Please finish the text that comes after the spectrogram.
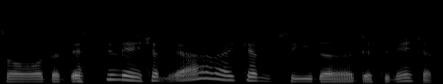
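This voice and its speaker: A man's voice: mid-range voice, big pitch swings, measured pace, creaky, dark tone, dry recording, highs cut off. A man with a Sri Lankan accent, thinking aloud hesitantly in casual commentary as a flight simulator streamer.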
